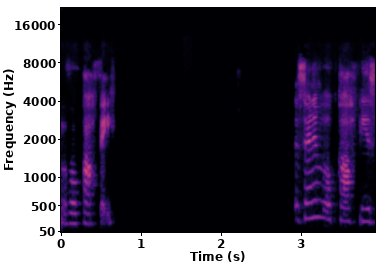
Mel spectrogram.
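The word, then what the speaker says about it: Cobhthaigh: the anglicized version of the irish name coffee which is spelt c-o-b-h-t-h-a-i-g-h which is definitely different way to how we spell it today the irish version translates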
